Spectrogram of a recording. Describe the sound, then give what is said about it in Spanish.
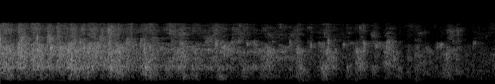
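A church audience applauds during a sermon, a thick, slightly muffled patter of many hands that stays steady and eases a little toward the end. “Aleluya, dele ese aplauso a Jesucristo.”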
